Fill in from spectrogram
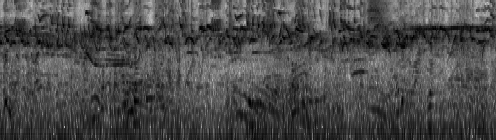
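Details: Oriental magpie-robin in captivity, singing though hit by strong wind. It delivers a rich run of fast warbling twitters and scattered whistled notes over a steady wind hiss.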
